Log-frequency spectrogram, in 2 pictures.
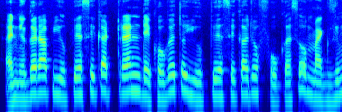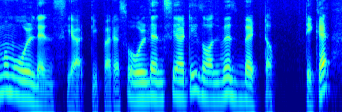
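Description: A man's voice: fairly high pitch, animated, a little fast, dark tone, no room sound, clean studio sound. A man teaching an online exam-prep lecture, explaining step by step and often checking that students follow. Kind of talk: online lecture mixing Hindi and English.

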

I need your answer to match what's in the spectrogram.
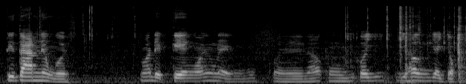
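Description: A man's voice: on the high side, a little fast, a bit bright, slight background noise. A man selling used eyeglass frames online, chatting casually as he shows each pair and reads out prices and sizes. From Vietnam. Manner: chatty, repeats prices and specs, calls out to viewers. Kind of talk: casual product showcase.

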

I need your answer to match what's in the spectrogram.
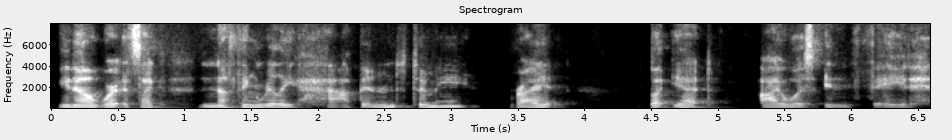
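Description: A young man hosting a podcast, telling a personal story in a casual, animated way, with swearing and acted-out reactions. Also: medium pitch, takes it slowly, slightly rough. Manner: animated, swearing, acts out his own reactions. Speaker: podcast host.

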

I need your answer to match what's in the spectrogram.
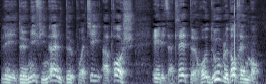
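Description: A male reporter narrates a local sports segment in a slow, measured voice-over. His tone is mellow and dark, and his pitch rises and falls freely. The delivery sounds scripted and even. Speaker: news reporter.

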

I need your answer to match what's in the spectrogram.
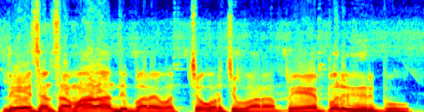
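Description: A man with a Kozhikode Malayalam accent, calmly mediating a village quarrel and explaining at length. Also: fairly high pitch, soft background music. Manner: calm, explaining at length, fast-talking. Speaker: local mediator settling a neighbour dispute. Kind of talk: Malabar village comedy serial acting.

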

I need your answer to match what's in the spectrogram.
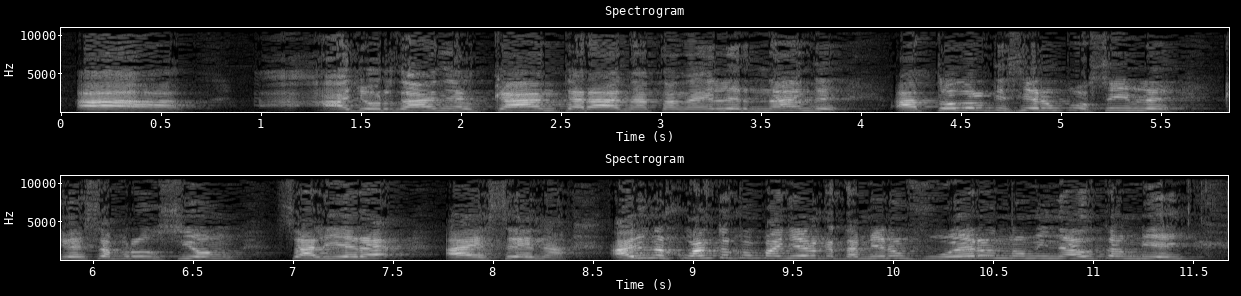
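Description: A man's voice: very high-pitched, pushed and bright. A man playing a flamboyant, gossiping country woman from the Dominican Republic who hosts a comedy gossip segment, speaking with a Dominican accent, giggling and calling everyone "mi amor". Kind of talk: TV comedy sketch character.

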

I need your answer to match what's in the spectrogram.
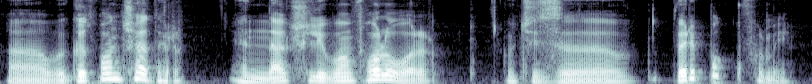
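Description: A young adult man talking in a casual, low-key way as a streamer giving a vlog update, close on a studio mic. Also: big pitch swings, fast, dark tone, no room sound. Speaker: streamer and vlogger. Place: small home room, indoors. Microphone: close studio mic on a boom arm.

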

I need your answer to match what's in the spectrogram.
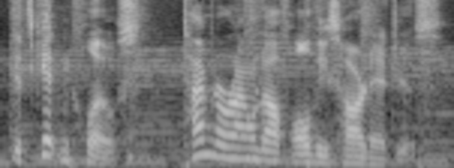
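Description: A man's voice: a little high, very animated, normal speed, creaky, fairly bright tone, faint music behind. A man with a nasal voice, hosting and narrating a step-by-step knife-making build, upbeat with jokey asides. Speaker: knife-making channel host.

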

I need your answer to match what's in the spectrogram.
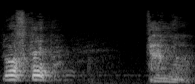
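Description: A man's voice: a little high, big pitch swings, a bit bright, husky, heavily acted. An actor playing a greedy, tyrannical old miser father who rants in frantic despair. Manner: blustering, frantic when robbed. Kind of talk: radio play acting.

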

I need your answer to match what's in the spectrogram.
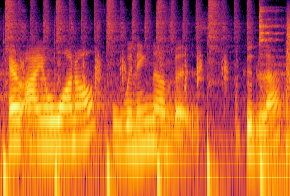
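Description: A woman's voice: medium pitch, normal speed, music in the background. A young woman, presenting a lottery draw in a formal, carefully enunciated way. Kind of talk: scripted TV lottery announcing.

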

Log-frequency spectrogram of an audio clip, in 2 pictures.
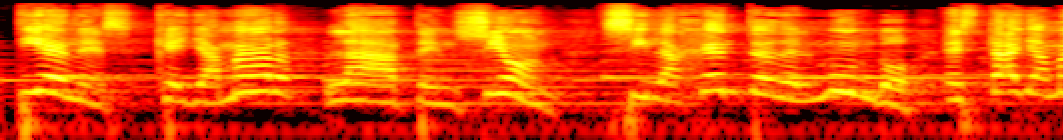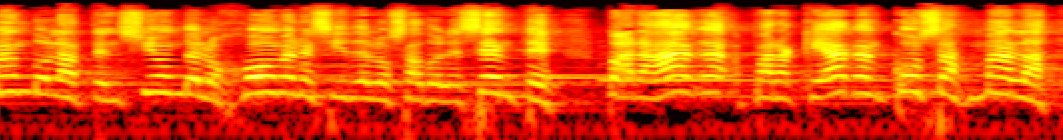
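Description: A man preaching an impassioned sermon at a live church gathering. He moves from quiet talk to shouted exhortation. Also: very high-pitched, unhurried, few pauses, soft background music.

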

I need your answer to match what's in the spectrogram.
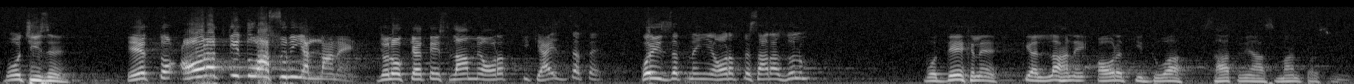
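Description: A man with a very high voice delivers a devotional sermon with great passion. He swings from ringing, emphatic proclamations to quiet, confiding asides. His voice carries a long reverb from a large hall. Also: moderate pace. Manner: impassioned, swings from loud declaiming to low hushed asides. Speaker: Islamic preacher.

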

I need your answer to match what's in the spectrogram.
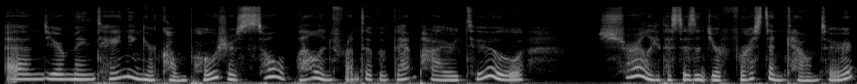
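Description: A woman playing a flirtatious, gentle but predatory female vampire in an ASMR role-play, teasing and softly boastful. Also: a little high, lively intonation, slow pace, breathy edge, exaggerated voice. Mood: amused, coaxing.

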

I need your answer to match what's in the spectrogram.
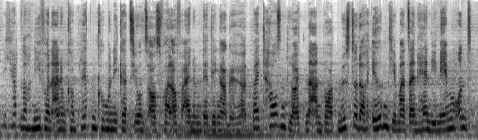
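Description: An actress playing a sharp, outspoken spaceship technician in a game, brisk and confident. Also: female voice, fairly low pitch, over music, lightly acted. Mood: wry, businesslike. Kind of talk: dramatic game voice acting.

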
